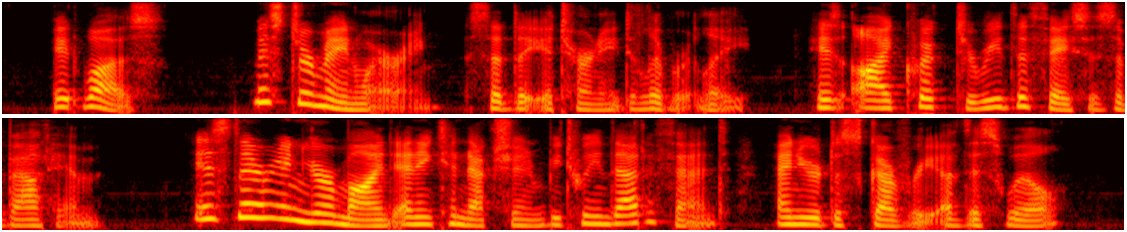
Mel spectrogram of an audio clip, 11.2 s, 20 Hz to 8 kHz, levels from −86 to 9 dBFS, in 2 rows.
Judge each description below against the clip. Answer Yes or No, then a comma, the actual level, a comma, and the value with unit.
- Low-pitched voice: No, high, 190 Hz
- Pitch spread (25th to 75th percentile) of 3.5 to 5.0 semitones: No, wide, 5.6 semitones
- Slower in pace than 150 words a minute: No, average, 175 wpm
